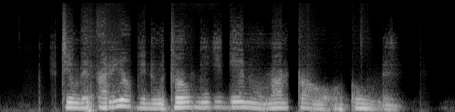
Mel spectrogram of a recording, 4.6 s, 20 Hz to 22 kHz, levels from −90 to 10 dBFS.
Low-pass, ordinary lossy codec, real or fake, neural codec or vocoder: 19.8 kHz; none; fake; codec, 44.1 kHz, 0.9 kbps, DAC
